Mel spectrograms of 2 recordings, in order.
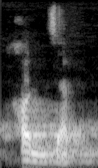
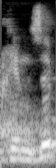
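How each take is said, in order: First: The name is said with u and a vowels. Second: The name is said with i vowels. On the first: "bisa dibaca khunzab" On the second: "Bisa dibaca khinzib"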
